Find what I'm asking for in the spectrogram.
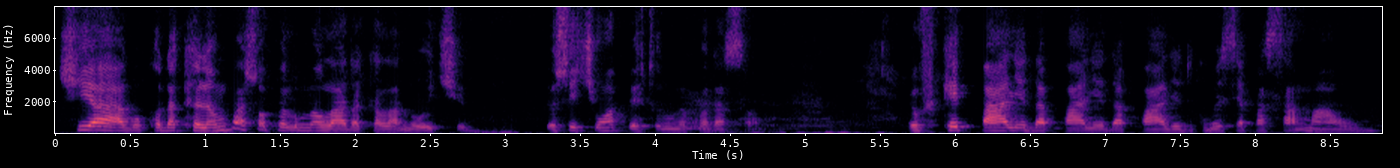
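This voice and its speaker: A woman's voice: on the low side, brisk, gravelly, warm tone, slightly rough. An older woman with a Brazilian Portuguese accent, a guest telling a personal story earnestly, repeating phrases and addressing the host by name. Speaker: interview guest. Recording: dull lo-fi sound.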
